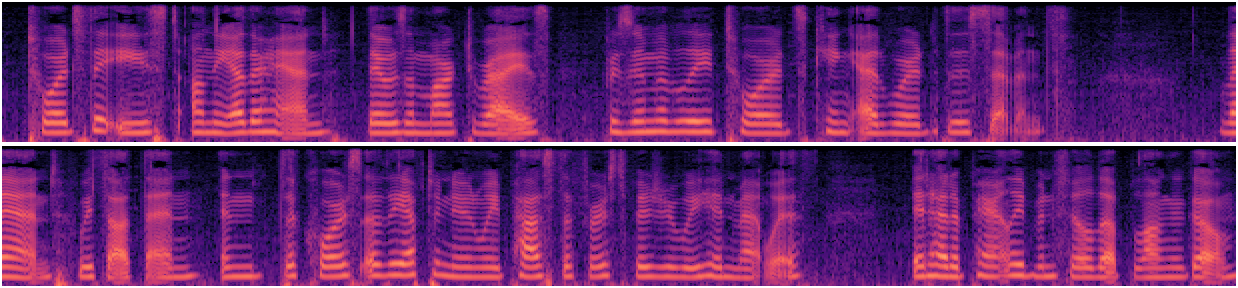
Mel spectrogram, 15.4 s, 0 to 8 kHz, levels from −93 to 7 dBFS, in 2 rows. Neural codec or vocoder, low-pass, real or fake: none; 7.2 kHz; real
